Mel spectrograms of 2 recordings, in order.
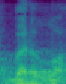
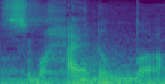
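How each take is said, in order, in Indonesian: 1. Diucapkan cepat, suku kata pertamanya dihilangkan. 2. Diucapkan pelan, setiap suku katanya jelas. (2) "kalau zikir yang benar"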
